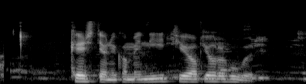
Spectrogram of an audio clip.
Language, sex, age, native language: Icelandic, male, 15, Icelandic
